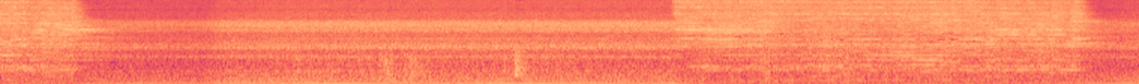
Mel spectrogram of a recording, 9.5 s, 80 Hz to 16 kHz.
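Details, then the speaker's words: King table saw after bearing repairs and table alignment, ripping a 2x4: harsh rasping drag as the wood rubs the back of the blade teeth, because the fence sits slightly too close at that end. "my fence is a little too close on this end I don't know whether you noticed I was cutting cuts good here but I'm still it's rubbing on the teeth pretty bad at the back to finish the cut"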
